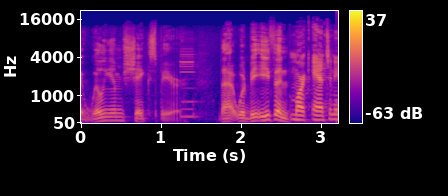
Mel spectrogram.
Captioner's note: buzzer beeps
